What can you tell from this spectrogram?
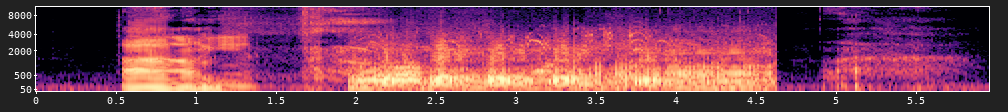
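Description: A hippopotamus vocalizing: a loud, harmonic honking call, then a long run of deep, pulsing, wheezy grunts that stop abruptly, followed by a few fainter snorts.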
